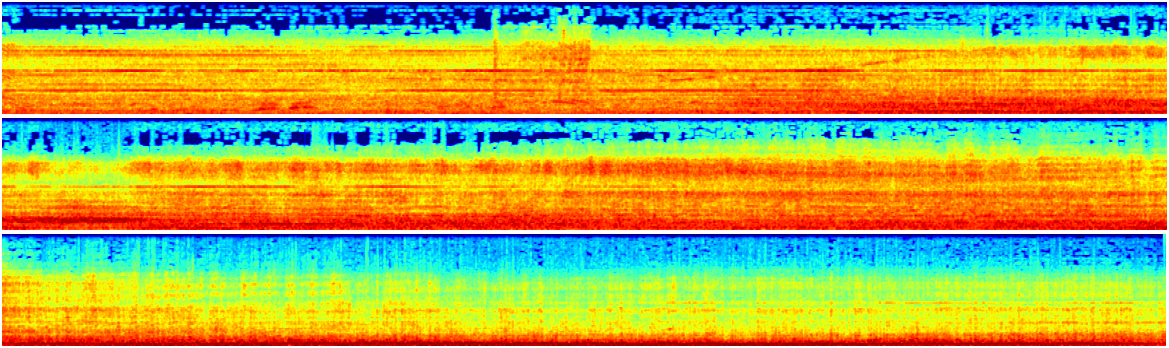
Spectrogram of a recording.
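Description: Jet fighter flying past: a loud, steady rush of jet engine noise. Its pitch sweeps down and back up as the aircraft passes, getting a little louder after a few seconds.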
